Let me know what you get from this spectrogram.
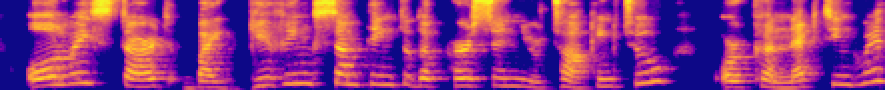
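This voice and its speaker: With a Maltese accent, a woman speaks at a high pitch with very wide pitch swings. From Malta. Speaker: hypnotherapist and networking expert. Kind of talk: panel talk on networking.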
